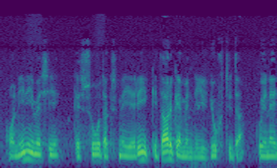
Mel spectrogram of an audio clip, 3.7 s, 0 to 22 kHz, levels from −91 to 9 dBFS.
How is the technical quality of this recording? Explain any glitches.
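The recording has four distinct problems, all in a short stretch of speech: faint echoes early on, then a harsh, over-bright tone and two brief hitches in the second half.

Echo leak, 0.00 to 0.07 s and 0.80 to 0.98 s: a very faint ghost of the speech trails the original by about 0.39 s, sitting roughly 40 dB below it, so it registers as a thin shadow rather than a clear repeat. The likely cause is a loudspeaker at the far end whose echo canceller missed part of what its microphone picked up, so that residue travelled back down the line as a delayed copy.

Pre-emphasis left on, from 2.16 s to the end: the sound turns suddenly thin, bright and hissy, with sibilants standing out sharply. The treble is raised by about 13 dB at 10 kHz relative to 1 kHz, a shape that fits the standard FM 75 µs boost. That boost is meant to be undone by a matching cut on playback, and here the cut was never applied, so the lifted highs remain.

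Short stall from a late packet, 2.53 to 2.59 s: one sound is held slightly too long, by about 40 ms. A packet missed its slot and the jitter buffer ran dry, so the receiver stretched the last audio until the data arrived, then resumed from the same point. Nothing is lost, but the timing shifts later by 40 ms.

Call audio freeze, 2.69 to 2.81 s: the sound hangs and fades for about 100 ms without dropping into silence, then picks up exactly where it stopped. This is likely packets delayed in transit emptying the jitter buffer, with the receiver filling the wait by extending the last sound. No speech goes missing, but a 100 ms gap is inserted and everything after it plays that much later.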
